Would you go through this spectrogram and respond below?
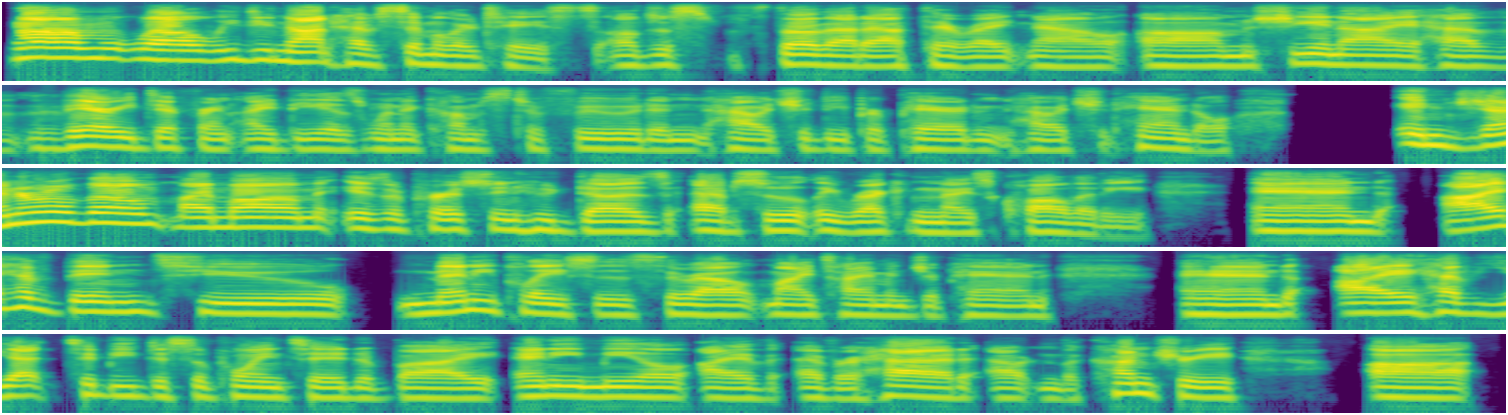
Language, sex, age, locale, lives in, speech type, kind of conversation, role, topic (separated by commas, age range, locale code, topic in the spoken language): English, male, 35-39, en-US, United States, conversation, unstructured, none, When traveling with people who prefer different paces, how do you keep everyone happy?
